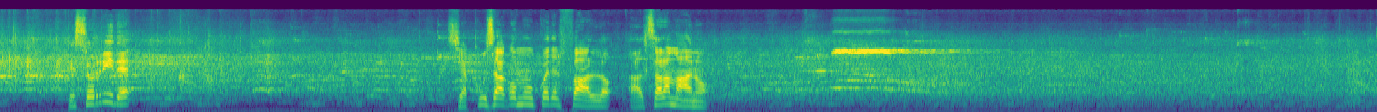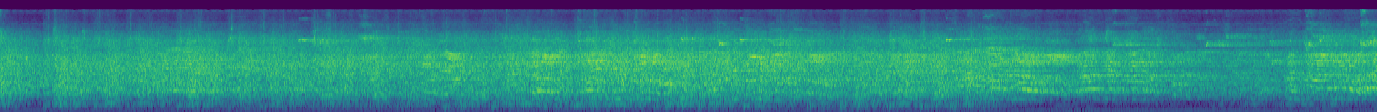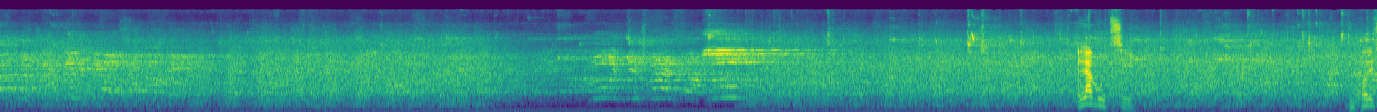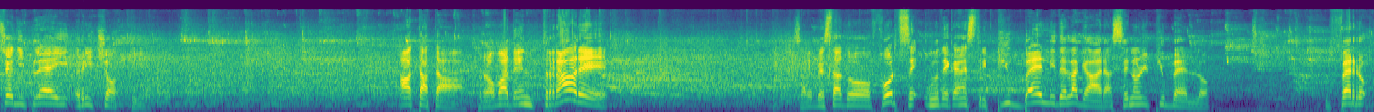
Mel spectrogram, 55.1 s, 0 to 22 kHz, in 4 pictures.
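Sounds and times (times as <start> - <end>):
voices echoing in a hall: 0.0 - 55.0
short high whistle blast: 8.3 - 9.9.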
